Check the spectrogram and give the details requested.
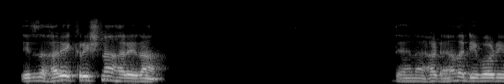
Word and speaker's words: Hari Rama: what do you charge hey mama hey mama mama mama hey hey what is this hey mama no no it's Hari Rama so we find all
